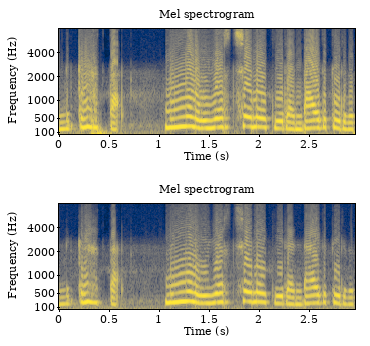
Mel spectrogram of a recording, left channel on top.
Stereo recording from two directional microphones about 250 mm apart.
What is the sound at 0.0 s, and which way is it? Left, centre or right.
Speech, centre.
